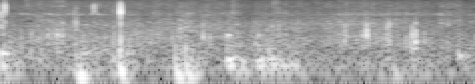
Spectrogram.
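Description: Near silence, with faint footsteps about one every half second.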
